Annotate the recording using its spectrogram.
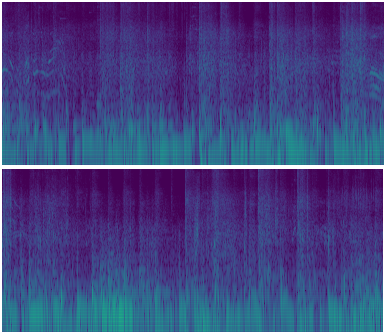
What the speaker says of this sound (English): Two shots, two kills.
